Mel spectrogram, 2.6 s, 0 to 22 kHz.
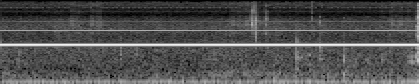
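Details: Multimeter continuity beep-test, automotive fuse testing via decade box, test leads reading about 1 ohm on beep test: a steady high beep in a quiet room at 20 ohms. Continuity is still signalled.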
